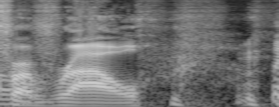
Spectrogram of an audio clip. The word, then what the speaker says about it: Favreau: Favreau.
